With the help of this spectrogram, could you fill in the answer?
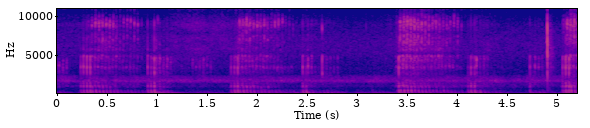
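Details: The Persian cat Tehran naps while gently petted. He lets out deep, rumbling snores in uneven breaths, with quieter pauses between them and a faint click near the end.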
